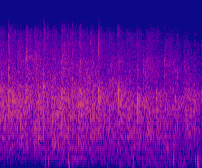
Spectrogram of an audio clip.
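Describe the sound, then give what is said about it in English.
A church audience applauds as a guest speaker comes up, with fairly quiet, steady clapping from many hands and a few sharper individual claps standing out. “Let's give him a hand as he comes up.”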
